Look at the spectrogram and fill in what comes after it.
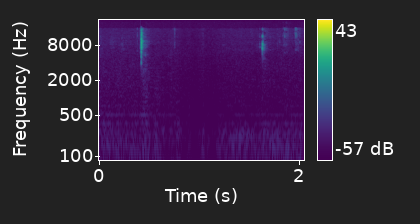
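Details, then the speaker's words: An adult stretching and manipulating the spine produces two sharp, faint clicks about a second apart, described as snap crackles in the spine: spinal joint cracking (crepitus). "Oh, I don't know if you can hear that. Oh, there's a few little snap crackles in there in the spine, right? Oh, it feels so good."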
